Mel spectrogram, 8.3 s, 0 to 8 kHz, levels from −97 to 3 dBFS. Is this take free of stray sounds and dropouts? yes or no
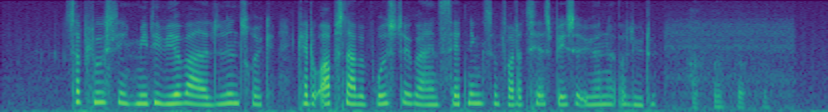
no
